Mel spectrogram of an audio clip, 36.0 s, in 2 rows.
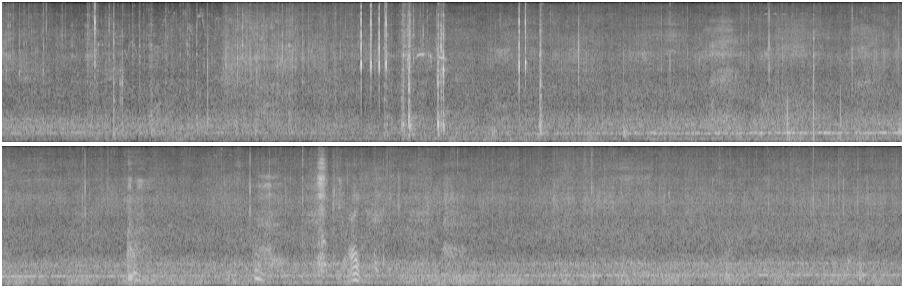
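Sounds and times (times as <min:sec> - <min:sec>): bike clacking: 0:00.0 - 0:36.0
tyre and wind noise: 0:00.0 - 0:36.0.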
